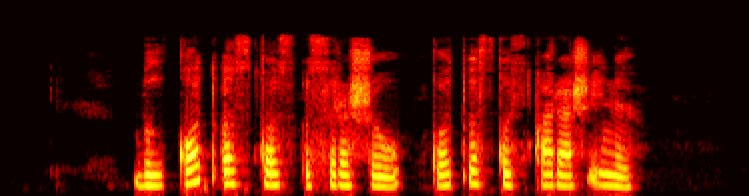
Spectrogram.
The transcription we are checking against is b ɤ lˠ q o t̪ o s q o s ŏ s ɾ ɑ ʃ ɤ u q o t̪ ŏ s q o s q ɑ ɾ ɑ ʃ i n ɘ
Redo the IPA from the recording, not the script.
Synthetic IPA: b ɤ lˠ q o t̪ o s q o s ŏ s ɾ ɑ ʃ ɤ w q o t̪ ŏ s q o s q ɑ ɾ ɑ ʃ i n ɘ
